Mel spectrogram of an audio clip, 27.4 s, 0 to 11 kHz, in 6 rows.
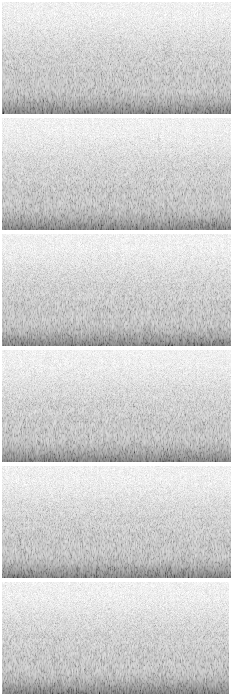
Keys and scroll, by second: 3.0 Escape.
